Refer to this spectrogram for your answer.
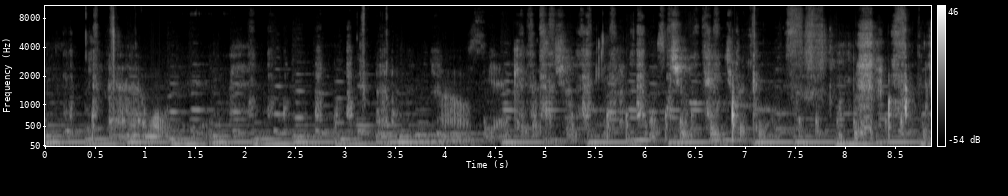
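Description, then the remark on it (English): Sharpie markers scratch and squeak across paper as headlines are written, in quick, irregular bursts of strokes, a busy scribbling texture that runs throughout over a low, steady droning backdrop. “This is the bit where you just hear scruffling of Sharpies against paper.”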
